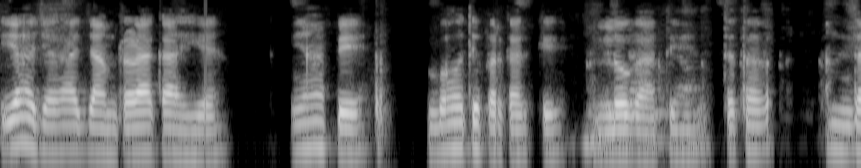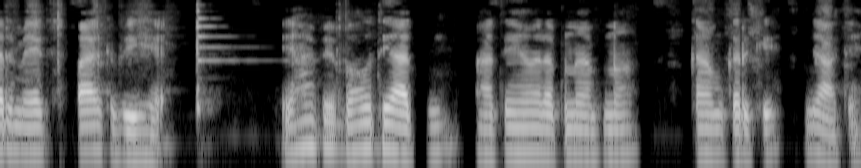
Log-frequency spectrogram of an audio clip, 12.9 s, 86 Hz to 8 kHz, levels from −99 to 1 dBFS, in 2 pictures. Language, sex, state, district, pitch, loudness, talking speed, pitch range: Hindi, male, Jharkhand, Jamtara, 130 Hz, -28 LUFS, 165 wpm, 125-145 Hz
